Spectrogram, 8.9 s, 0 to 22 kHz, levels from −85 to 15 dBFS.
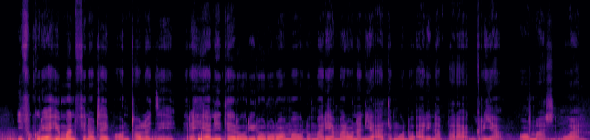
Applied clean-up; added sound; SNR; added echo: none; Thunder; 19 dB; none.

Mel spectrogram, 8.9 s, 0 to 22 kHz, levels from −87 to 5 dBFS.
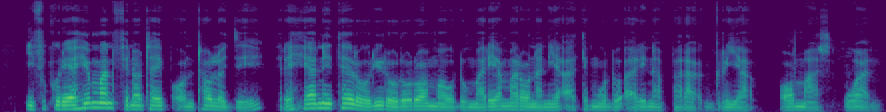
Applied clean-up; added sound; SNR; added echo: neural mask model DeepFilterNet 3.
